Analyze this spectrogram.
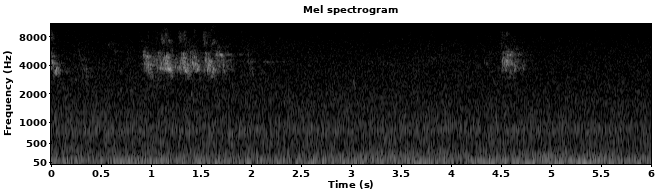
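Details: Great tit (Parus major) singing a short burst of rapidly repeated high, bright notes lasting under a second, followed by a lone brief note a few seconds later, over steady low background rumble.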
